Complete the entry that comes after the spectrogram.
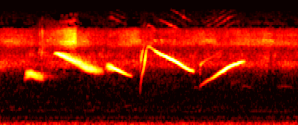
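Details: Buff-throated saltator singing freely in a backyard with fruit: clear whistled notes sliding down and up, with a long falling slur and a rising final note in a short phrase, over a steady high insect hiss.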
